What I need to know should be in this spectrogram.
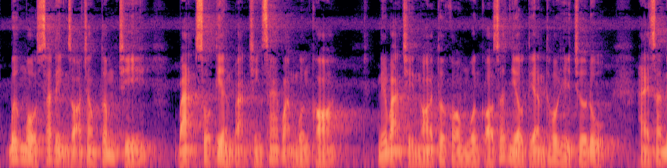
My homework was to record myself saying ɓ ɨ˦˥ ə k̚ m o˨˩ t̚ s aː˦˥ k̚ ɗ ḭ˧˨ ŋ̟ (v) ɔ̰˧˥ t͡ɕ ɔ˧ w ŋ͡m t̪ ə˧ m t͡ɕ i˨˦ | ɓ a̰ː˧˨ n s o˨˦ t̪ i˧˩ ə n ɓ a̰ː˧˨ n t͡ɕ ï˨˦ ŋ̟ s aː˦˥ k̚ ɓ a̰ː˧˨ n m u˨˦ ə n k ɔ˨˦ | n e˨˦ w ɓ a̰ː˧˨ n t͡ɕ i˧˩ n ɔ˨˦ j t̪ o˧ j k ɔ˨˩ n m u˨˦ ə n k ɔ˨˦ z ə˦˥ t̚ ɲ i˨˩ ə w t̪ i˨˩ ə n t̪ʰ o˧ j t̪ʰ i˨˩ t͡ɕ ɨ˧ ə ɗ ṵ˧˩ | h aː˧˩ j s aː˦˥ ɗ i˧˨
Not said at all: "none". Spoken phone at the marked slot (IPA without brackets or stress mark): z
